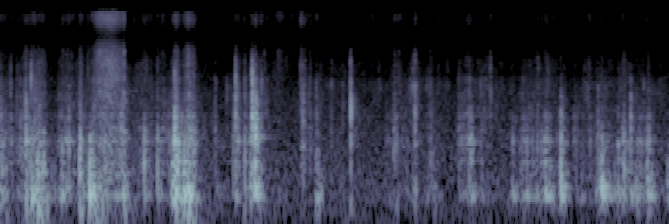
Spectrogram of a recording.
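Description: Fingers scratch through spread-out green chalk and cornstarch powder with small clumps, pinching and crushing the small packed lumps. Soft, irregular gritty scratches and crumbly little crunches patter along, with brighter, louder crushes near the start and around the middle, easing into quieter rustling toward the end.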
